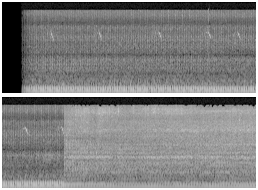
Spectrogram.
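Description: Steady hum of a motor vehicle's engine running. Just past six seconds it changes abruptly to a quieter hum at a different pitch.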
